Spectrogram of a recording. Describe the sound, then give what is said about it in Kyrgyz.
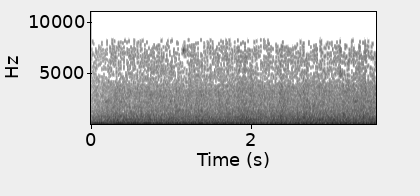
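A half-century-old Russian UAZ off-road car, the kind driven on unpaved mountain roads, runs with a steady, deep engine rumble. The rough low drone stays constant throughout, with no voices. “Жарым кылым жашап койгон мындай орустун уаздары Арслан бабта табылгы автоуна, өмүрү асфальт көрбөгөн тоо жолдоруна ушундай машина гана чыдайт.”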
